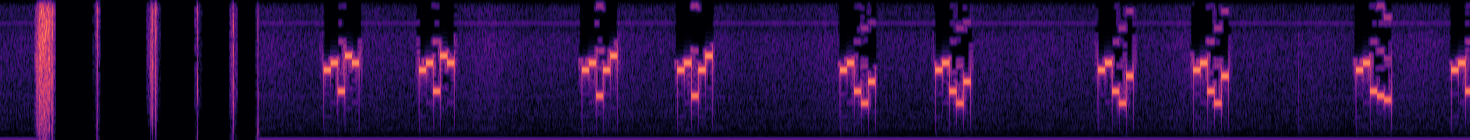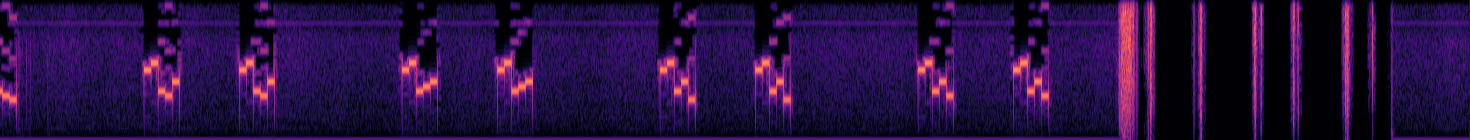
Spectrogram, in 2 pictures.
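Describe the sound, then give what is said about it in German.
Fire service radio alerting tones from the Gera control centre: a steady run of short, paired electronic beeps repeating about a dozen times, framed by sharp radio clicks at the start and end, with no talking. “Leitstelle Gera mit Alarmierung.”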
